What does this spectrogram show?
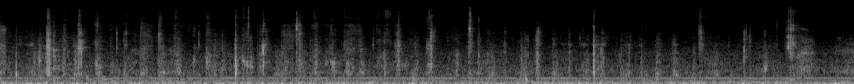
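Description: Close-miked eating sounds: a person chewing with wet, irregular mouth clicks and smacks. A bite into a mouthful of green vegetables comes near the end.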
